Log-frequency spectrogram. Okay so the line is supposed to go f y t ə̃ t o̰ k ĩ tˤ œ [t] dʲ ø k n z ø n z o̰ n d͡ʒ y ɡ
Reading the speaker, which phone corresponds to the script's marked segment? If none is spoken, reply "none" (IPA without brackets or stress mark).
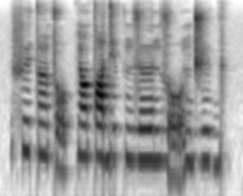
none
